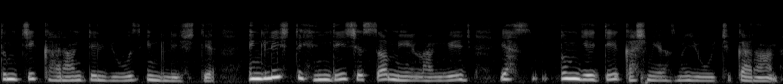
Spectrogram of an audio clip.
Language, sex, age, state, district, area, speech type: Kashmiri, female, 45-60, Jammu and Kashmir, Budgam, rural, spontaneous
